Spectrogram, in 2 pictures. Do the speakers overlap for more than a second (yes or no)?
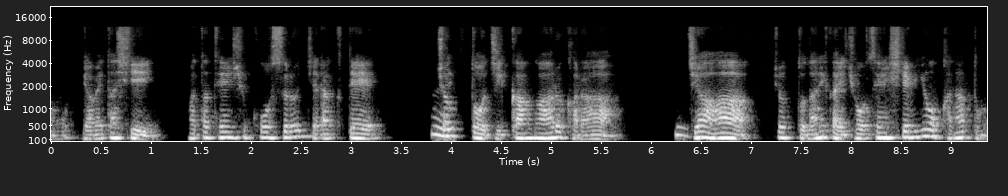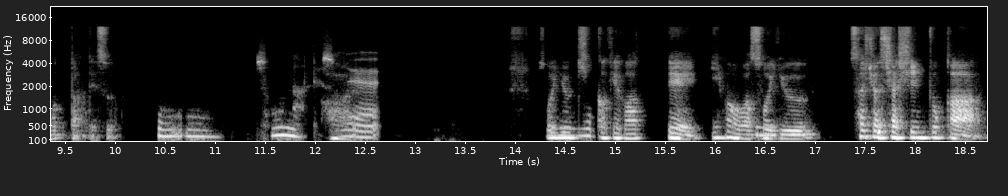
no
